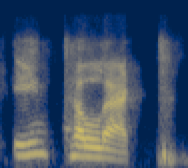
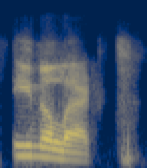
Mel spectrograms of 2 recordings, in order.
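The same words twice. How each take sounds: First: The T after the N is clearly pronounced. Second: The T after the N is dropped. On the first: The speaker calls it wrong. "I don't say intellect" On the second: The speaker calls it right. "it's intellect"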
